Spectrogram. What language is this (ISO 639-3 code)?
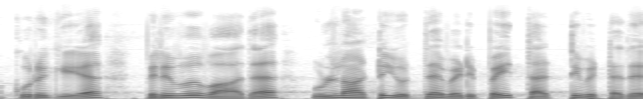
tam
